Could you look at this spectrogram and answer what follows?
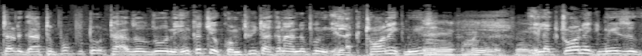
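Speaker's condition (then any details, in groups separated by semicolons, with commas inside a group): No condition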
